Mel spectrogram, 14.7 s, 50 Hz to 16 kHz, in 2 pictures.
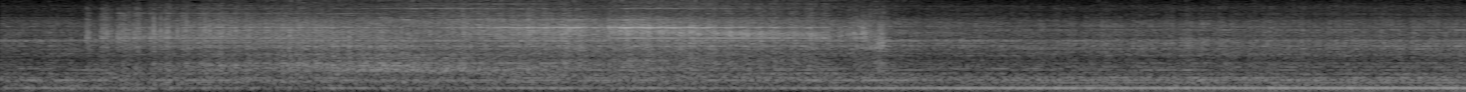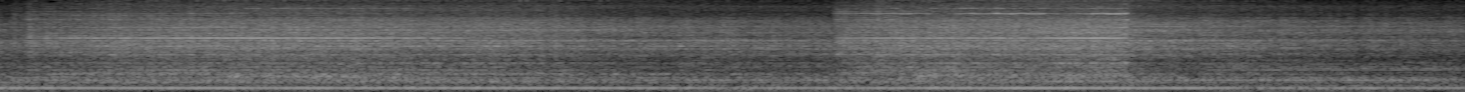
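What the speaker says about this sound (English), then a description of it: "take one of these over to the bandsaw and cut a little 90-degree piece that just hooks around this corner" A woodworking bandsaw cutting a small 90-degree piece of scrap wood, a steady mid-loud motor whine with the blade's tone rising in a few longer swells as it works through the cut.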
